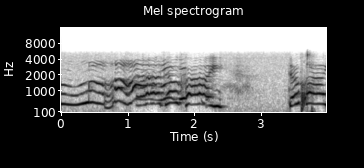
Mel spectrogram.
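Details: A small pet dog crying, a loud, high, wavering howl that rises and dips for over two seconds, then a short break before another sharp yelping cry begins; a person's voice is heard around it.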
